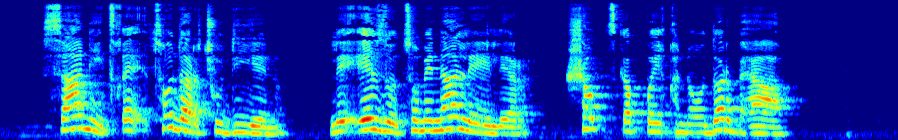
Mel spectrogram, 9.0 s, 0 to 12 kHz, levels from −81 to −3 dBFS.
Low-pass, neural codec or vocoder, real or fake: 10.8 kHz; none; real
